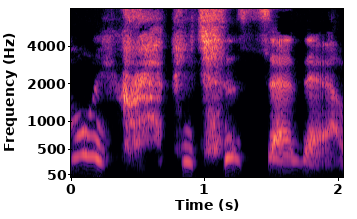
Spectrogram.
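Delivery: put-on breathy, tearful whispered outburst, crying whisper. Retelling breaking down in a parking lot after bad news: retelling crying. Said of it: "I just busted out crying, going".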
